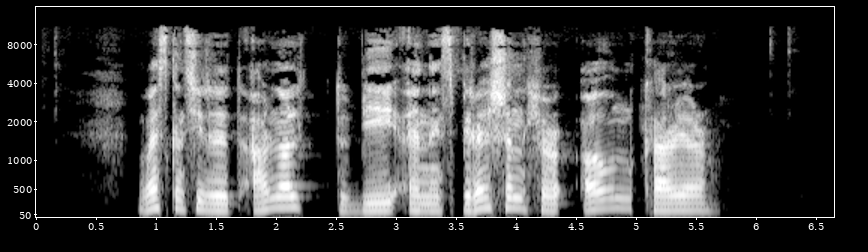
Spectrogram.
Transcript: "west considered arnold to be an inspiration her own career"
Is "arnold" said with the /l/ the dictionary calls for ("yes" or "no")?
yes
